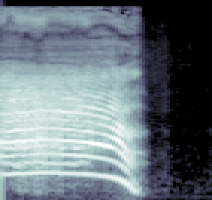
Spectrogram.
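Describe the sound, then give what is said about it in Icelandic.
A single loud scream of fright from a man, startled at suddenly seeing a huge wolf standing on the windowsill, held steady for nearly a second before its pitch sags and cuts off abruptly, acted out by a voice with no other sounds. “Honum brá og öskraði.”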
